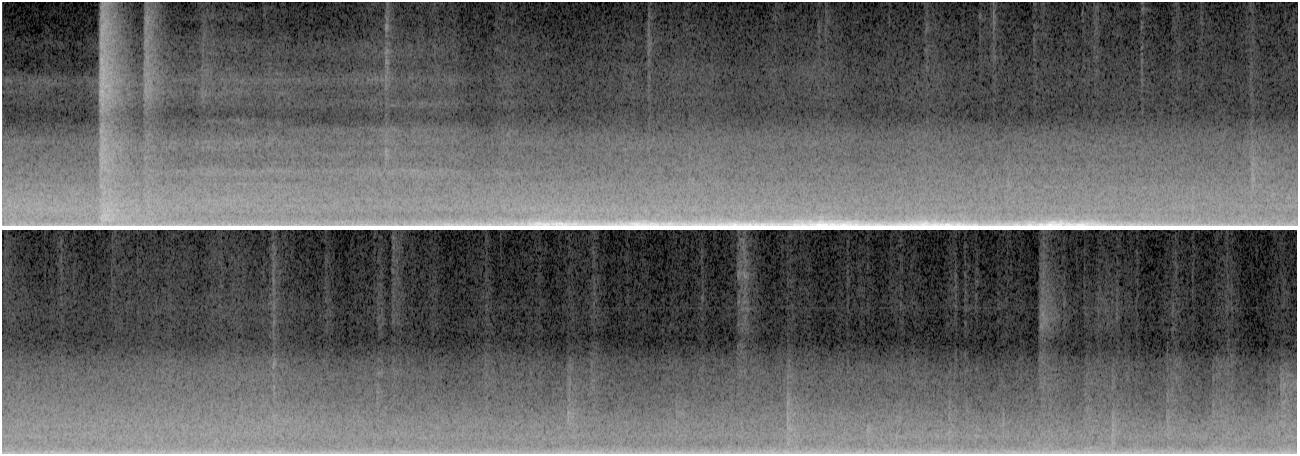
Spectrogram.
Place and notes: Passage von Altstadt zu Tonhalle und Hofgarten unter Aufffahrt zur Oberkasseler Brücke, nachmittags - Schritte, Aufzugsgeräusche, Strassenbahnüberfahrt, Verkehr
soundmap nrw: social ambiences/ listen to the people - in & outdoor nearfield recordings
